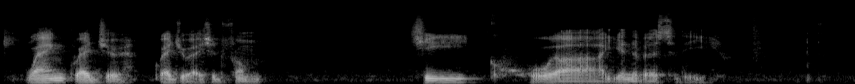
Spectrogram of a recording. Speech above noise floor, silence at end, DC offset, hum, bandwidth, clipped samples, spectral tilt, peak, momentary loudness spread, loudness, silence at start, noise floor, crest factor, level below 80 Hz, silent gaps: 38 dB; 1.5 s; under 0.1%; none; 10.5 kHz; under 0.1%; -6 dB/octave; -8 dBFS; 17 LU; -27 LUFS; 0.05 s; -65 dBFS; 22 dB; -52 dBFS; none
